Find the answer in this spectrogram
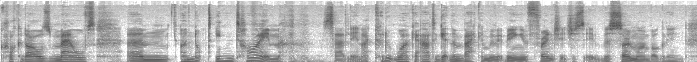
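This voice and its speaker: A man at a moderate pace with very wide pitch swings, over noticeable background noise. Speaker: YouTuber making retro gaming videos. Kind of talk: casual commentary on own old video.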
